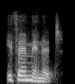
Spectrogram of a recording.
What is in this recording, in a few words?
"effeminate", Indian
